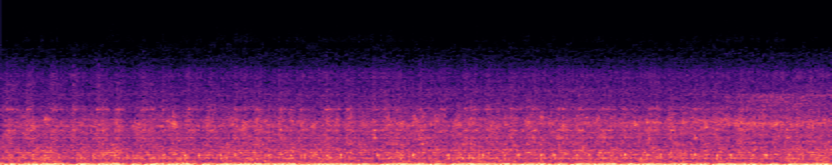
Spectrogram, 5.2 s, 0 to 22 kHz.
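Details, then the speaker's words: 1974 Ford F100 4x4 390 FE big block, timing about 10°, fuel pressure about 4.5: heavy, lumpy, uneven lope over deep rumble, extremely rich idle; owner suspects a clogged, wet air breather element. "just seems extremely rich to me I don't know why"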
